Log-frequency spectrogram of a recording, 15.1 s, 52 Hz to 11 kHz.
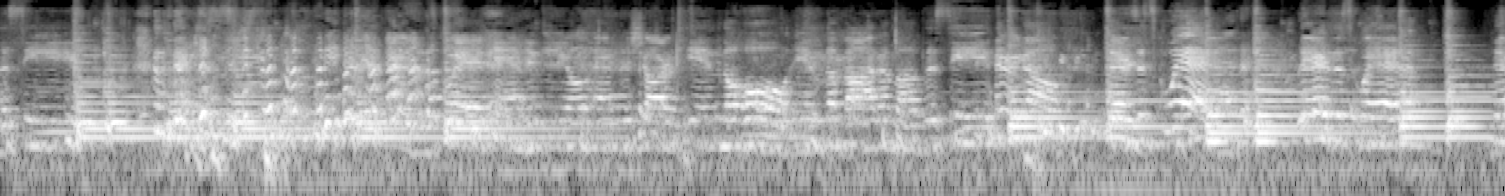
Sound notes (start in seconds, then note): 1.3 laughter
